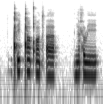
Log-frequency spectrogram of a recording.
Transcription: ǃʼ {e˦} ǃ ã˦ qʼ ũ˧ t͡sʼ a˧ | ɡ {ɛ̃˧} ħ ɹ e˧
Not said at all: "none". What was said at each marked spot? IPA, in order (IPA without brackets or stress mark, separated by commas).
e˦, ɛ̃˧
